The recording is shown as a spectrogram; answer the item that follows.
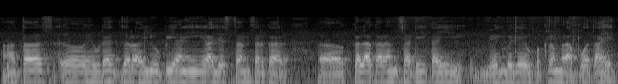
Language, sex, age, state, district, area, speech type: Marathi, male, 30-45, Maharashtra, Yavatmal, urban, spontaneous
